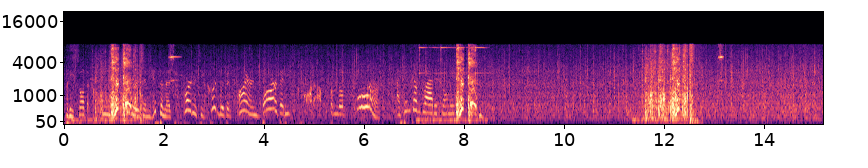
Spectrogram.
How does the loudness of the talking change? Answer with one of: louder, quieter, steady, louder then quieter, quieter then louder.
steady.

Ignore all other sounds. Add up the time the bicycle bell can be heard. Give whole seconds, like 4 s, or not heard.
5 s.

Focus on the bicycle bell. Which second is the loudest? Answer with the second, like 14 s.
12 s.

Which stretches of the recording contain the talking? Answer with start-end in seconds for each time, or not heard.
0.0-7.8.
